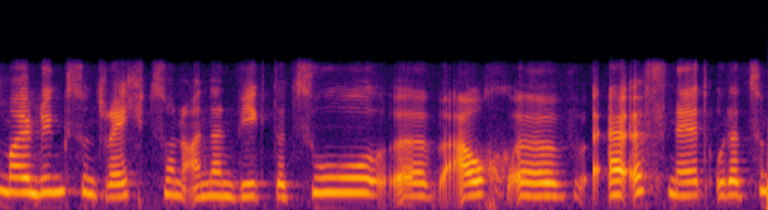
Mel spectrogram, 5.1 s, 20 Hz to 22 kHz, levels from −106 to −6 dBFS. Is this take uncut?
yes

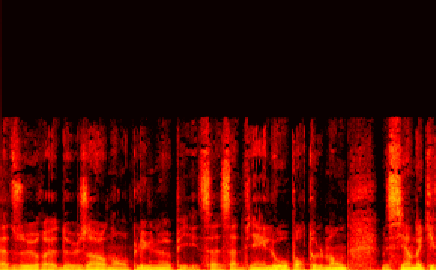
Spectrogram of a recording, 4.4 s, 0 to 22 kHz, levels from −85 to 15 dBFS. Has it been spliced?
no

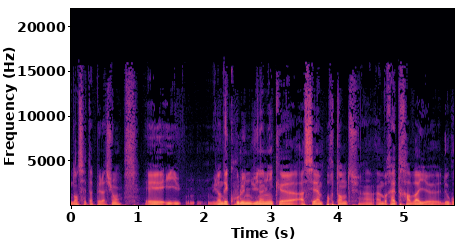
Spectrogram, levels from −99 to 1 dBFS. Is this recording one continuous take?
yes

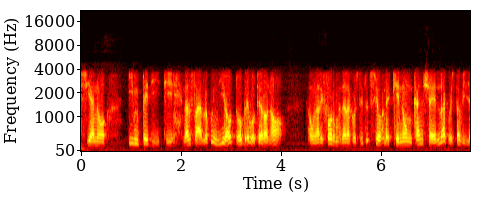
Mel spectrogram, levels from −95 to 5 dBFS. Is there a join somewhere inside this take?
no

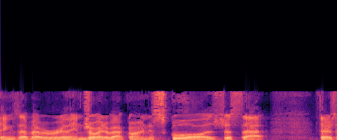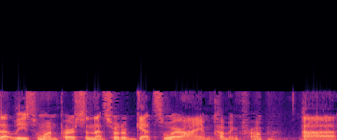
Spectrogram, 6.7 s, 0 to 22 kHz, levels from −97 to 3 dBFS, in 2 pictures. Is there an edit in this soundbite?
no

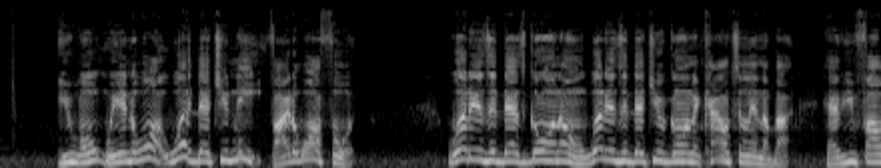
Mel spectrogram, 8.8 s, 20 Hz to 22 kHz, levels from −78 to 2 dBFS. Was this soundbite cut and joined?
yes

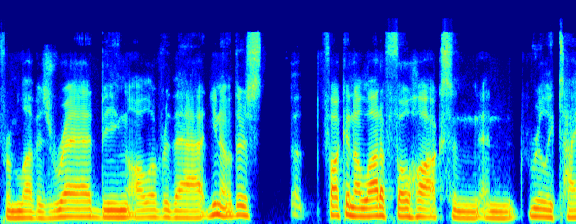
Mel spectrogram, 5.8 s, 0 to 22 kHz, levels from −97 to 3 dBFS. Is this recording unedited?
yes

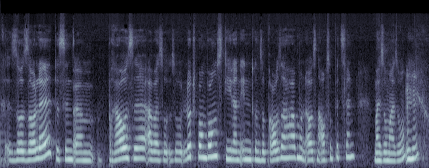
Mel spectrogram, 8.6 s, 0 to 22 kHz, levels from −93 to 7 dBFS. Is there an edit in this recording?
yes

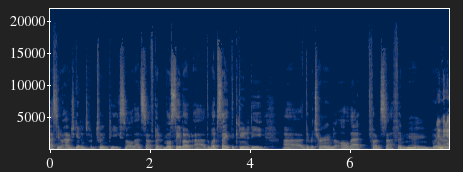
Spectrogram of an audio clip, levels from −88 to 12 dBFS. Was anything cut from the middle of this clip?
no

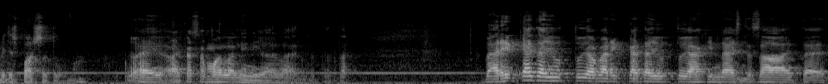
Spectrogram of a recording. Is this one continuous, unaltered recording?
yes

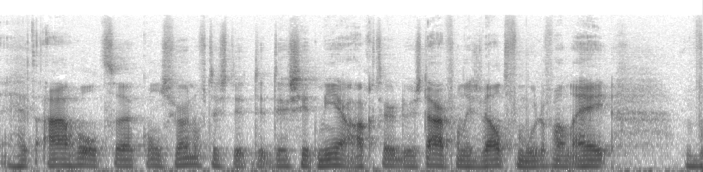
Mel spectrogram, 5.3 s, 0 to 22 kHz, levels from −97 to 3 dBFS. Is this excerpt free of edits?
yes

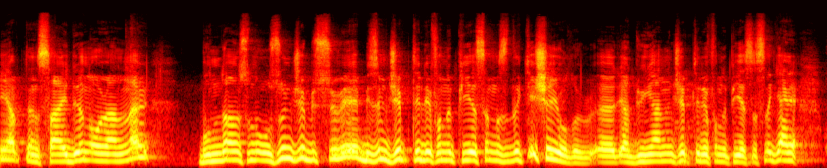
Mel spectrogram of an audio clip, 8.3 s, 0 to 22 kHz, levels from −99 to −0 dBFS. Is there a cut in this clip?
no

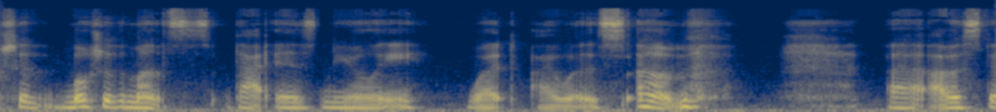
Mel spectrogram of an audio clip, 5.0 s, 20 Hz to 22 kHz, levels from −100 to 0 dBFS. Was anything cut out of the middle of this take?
yes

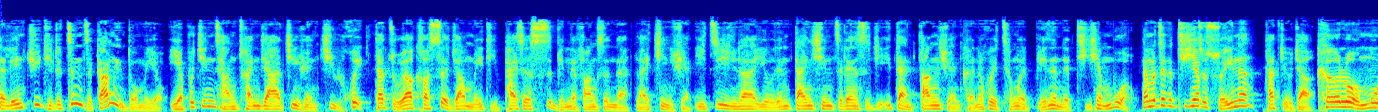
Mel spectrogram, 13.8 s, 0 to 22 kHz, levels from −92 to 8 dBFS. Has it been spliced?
no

